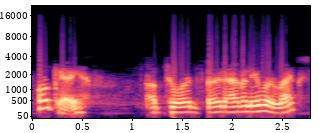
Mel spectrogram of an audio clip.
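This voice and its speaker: A man's voice: on the high side, expressive, moderate pace, close to an everyday voice. A man acting in a radio drama as a bewildered, exasperated husband, stammering and blustering with an American accent. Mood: uneasy. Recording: muffled, noisy old radio broadcast.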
